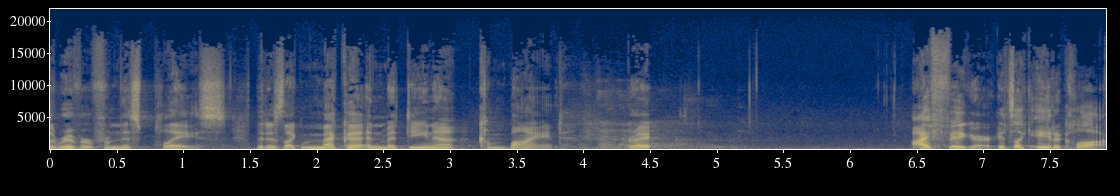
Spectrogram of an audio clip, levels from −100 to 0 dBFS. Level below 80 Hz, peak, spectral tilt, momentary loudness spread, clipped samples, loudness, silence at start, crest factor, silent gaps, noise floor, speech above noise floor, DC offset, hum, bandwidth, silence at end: -74 dBFS; -4 dBFS; -4 dB/octave; 11 LU; under 0.1%; -29 LUFS; 0 s; 26 dB; none; -58 dBFS; 29 dB; under 0.1%; none; 19.5 kHz; 0 s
